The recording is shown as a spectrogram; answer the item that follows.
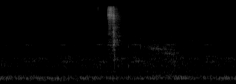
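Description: Quiet room tone broken by a single short, sharp click about a second in.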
